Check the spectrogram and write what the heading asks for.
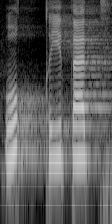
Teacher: Nah tadi sama seperti yang atas, ta ini secara suara sifatnya syiddah, kuat, secara angin hamas, anginnya keluar. Nah ta sukun itu anginnya keluar terakhir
